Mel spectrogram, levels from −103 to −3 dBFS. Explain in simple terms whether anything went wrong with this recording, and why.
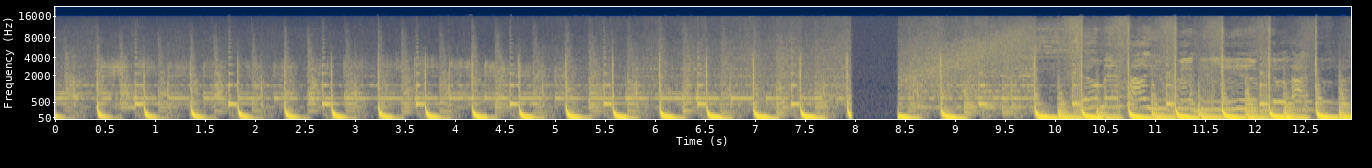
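At 7.96 seconds the sound suddenly cuts out. It comes back at 8.43 seconds, almost half a second later. This is an audio dropout to a faint residue. During the gap you hear only a soft hiss, far quieter than the sound itself. The switch is abrupt in both directions, not a gentle fade or a natural pause. The likely cause is that the wanted signal was lost for a moment while the recording chain after the break kept running, so it picked up only its own background hiss.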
